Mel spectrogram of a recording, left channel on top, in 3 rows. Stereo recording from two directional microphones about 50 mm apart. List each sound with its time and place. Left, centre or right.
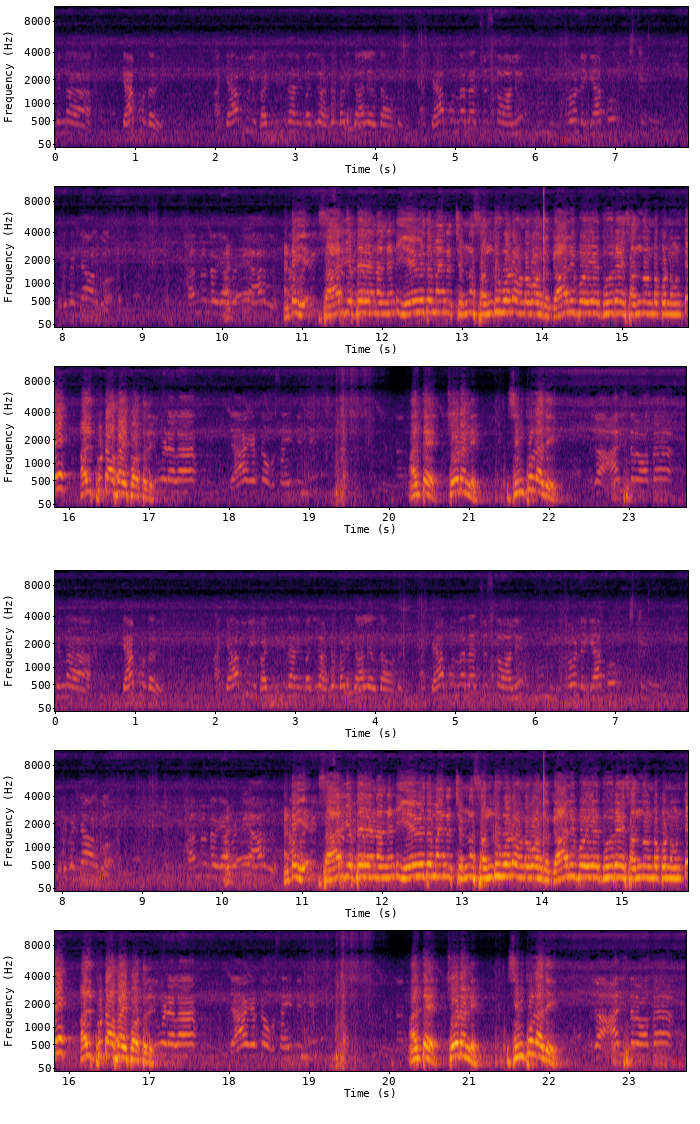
0.2 s vehicle: left
0.9 s a man's voice: left
8.1 s a man's voice: left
